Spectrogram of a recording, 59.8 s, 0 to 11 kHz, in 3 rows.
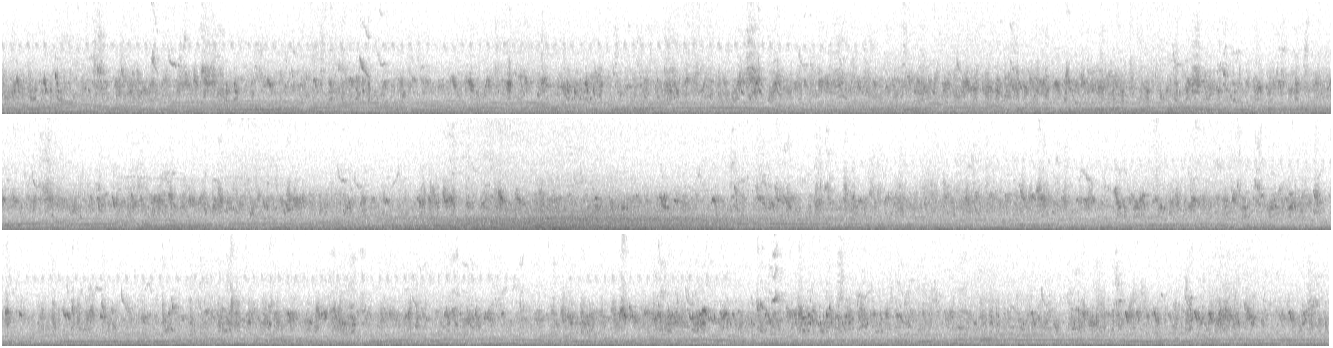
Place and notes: Sec., Shanxi Rd., Taitung City - Birdsong
Lawn mower, The weather is very hot, Birdsong
Zoom H2n MS +XY
Taitung City, 博物館路10號, September 2014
